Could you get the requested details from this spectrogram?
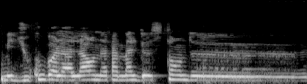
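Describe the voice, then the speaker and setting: A woman at medium pitch, very slow in pace, with fairly even intonation and noticeable background noise. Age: 20s. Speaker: bodybuilding competitor. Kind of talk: interview. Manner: hesitant, many fillers.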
